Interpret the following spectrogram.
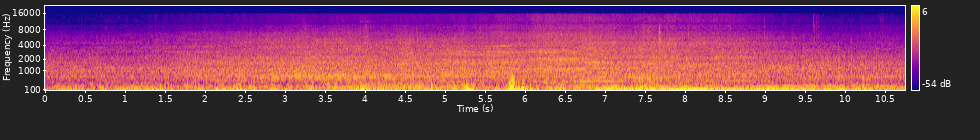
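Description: Vehicles driving past on a road, engine and tyre noise, with an ambulance passing about halfway through and a steady low engine hum from a passing SUV in the last few seconds. Wind buffets the microphone.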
